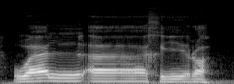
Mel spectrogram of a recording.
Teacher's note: Wal akhirati asalnya, bila kita wakaf pada ta marbutah dibaca dengan ha sukun, ha sakinah. Wal akhirah, wakaf kili.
